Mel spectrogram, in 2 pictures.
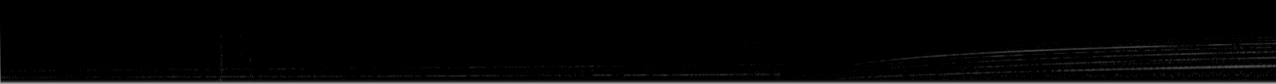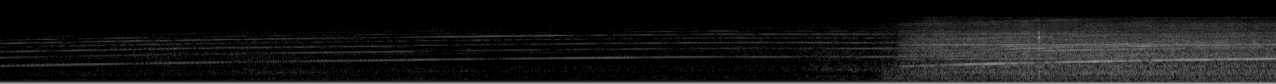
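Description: A jet aircraft engine spools up in a DCS World cockpit, its whine climbing steadily in pitch over several seconds before settling into a loud, steady high hiss, with no talking.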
